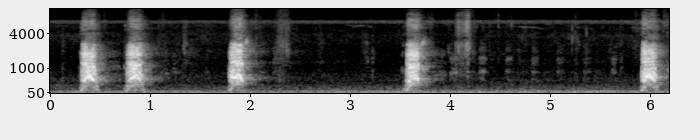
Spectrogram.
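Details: Single dog barking: two quick barks, a third after a pause, then isolated barks spaced roughly two seconds apart, each short and forceful against a quiet background.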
